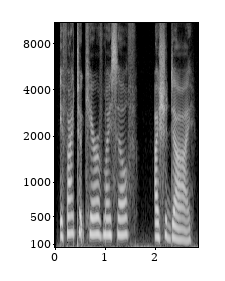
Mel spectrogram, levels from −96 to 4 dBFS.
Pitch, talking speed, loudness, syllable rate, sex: 210 Hz, 190 wpm, -16 LUFS, 4.3 syllables/s, female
